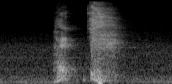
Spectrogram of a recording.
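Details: Sneezing fit after a shower: two quick explosive bursts of air, a short intake then a sharp expulsion.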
